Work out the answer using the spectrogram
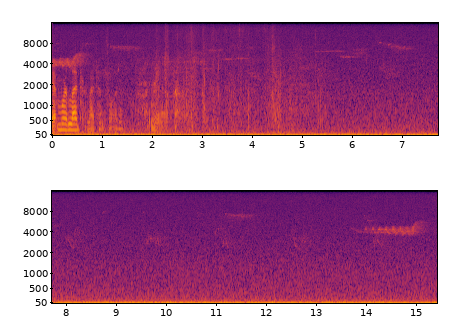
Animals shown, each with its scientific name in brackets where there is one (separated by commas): Black-throated Green Warbler (Setophaga virens), Red-eyed Vireo (Vireo olivaceus), Black-capped Chickadee (Poecile atricapillus), Black-throated Blue Warbler (Setophaga caerulescens)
